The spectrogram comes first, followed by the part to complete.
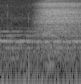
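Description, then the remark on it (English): A single deep, airy breath taken during a breathing exercise, rising from a quiet start into a steady rushing sound that fills the second half, with no one talking. “Now keep on breathing.”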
